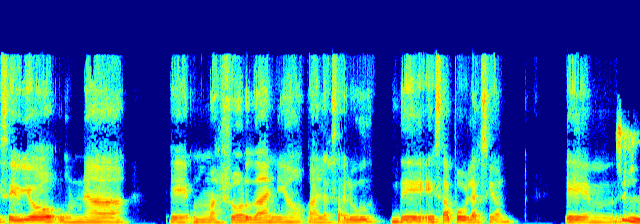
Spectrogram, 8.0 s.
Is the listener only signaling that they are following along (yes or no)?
no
